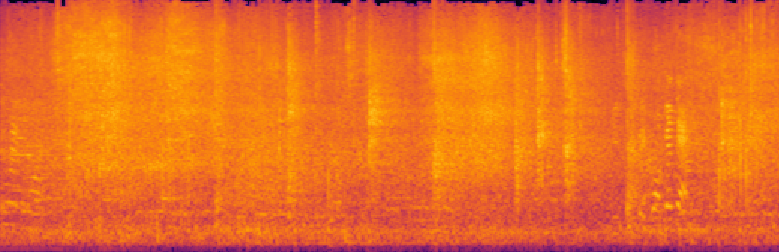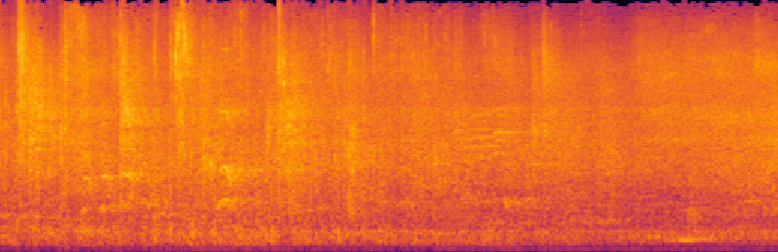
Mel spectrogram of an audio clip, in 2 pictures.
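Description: Skates scrape and hiss across the ice in an echoing rink.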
